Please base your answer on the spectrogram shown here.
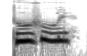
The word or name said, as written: bughule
